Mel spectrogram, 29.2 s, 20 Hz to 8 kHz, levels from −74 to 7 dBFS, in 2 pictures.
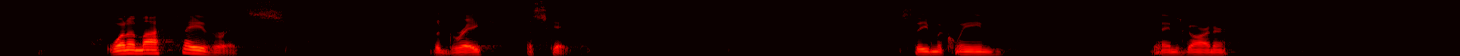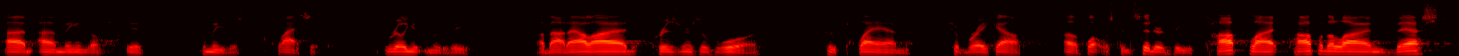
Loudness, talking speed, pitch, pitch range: -42 LUFS, 90 wpm, 95 Hz, 85-100 Hz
